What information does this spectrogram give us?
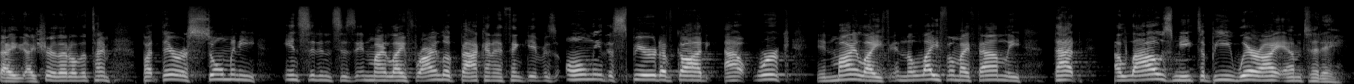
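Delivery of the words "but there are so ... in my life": ordinary talk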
